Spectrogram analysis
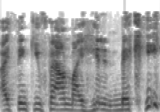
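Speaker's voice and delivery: ordinary talk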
